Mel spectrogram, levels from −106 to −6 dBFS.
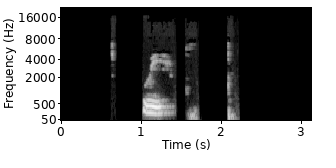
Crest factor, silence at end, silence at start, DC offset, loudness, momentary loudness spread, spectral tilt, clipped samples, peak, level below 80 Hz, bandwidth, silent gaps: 20 dB; 1 s; 0.6 s; under 0.1%; -19 LUFS; 26 LU; -6 dB/octave; under 0.1%; -6 dBFS; -60 dBFS; 7.4 kHz; 0.69-1.01 s, 1.44-1.54 s, 1.75-2.07 s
